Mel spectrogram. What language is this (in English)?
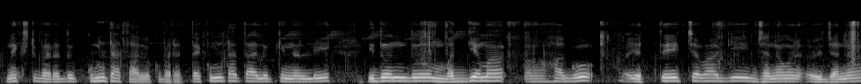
Kannada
